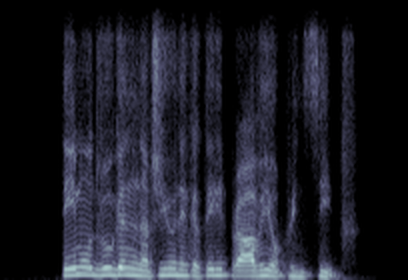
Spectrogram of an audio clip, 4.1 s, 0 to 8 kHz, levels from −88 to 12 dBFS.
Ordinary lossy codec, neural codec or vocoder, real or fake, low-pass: Opus, 32 kbps; codec, 16 kHz in and 24 kHz out, 0.9 kbps, LongCat-Audio-Codec, four codebook decoder; fake; 7.2 kHz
